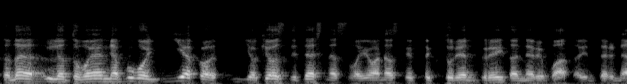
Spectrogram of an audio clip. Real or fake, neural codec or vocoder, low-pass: fake; codec, 16 kHz in and 24 kHz out, 1 kbps, XY-Tokenizer; 7.2 kHz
